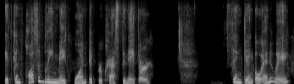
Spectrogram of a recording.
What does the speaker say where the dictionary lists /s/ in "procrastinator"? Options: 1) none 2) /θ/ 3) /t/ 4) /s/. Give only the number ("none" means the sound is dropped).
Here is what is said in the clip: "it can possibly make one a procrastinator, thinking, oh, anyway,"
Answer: 4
